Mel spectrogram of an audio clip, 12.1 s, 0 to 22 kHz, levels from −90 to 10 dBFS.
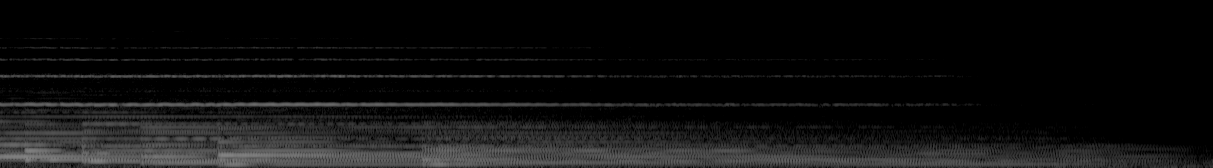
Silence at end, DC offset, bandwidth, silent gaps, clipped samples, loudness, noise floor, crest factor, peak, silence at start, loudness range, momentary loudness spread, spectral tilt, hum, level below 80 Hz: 0.25 s; under 0.1%; 16 kHz; none; under 0.1%; -47 LUFS; -71 dBFS; 18 dB; -30 dBFS; 0 s; 16 LU; 20 LU; -6 dB/octave; none; -74 dBFS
